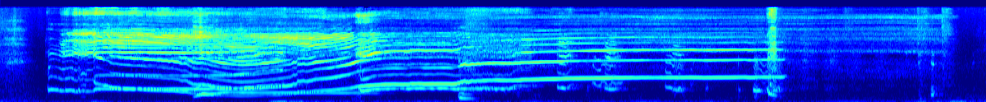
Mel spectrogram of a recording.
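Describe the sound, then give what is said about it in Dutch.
A heavy vault door creaks open in one long, loud groaning whine that dips low, then climbs to a high, steady squeal before cutting off abruptly. No voices. “Helpen jullie mij even om de deur te openen?”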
